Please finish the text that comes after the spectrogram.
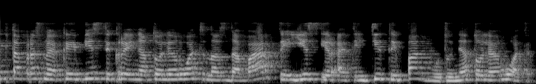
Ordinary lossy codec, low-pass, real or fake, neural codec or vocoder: MP3, 64 kbps; 7.2 kHz; real; none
